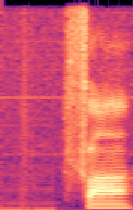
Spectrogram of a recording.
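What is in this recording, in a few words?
"fa" Mandarin Chinese, first tone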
